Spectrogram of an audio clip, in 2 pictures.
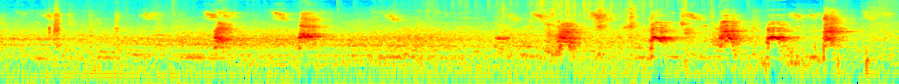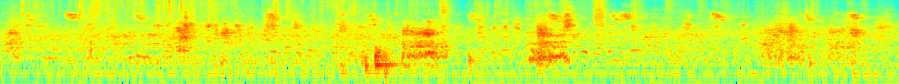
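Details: Shiba Inu puppies energetically playing chase: short high yips and small barks scattered through the clip, loudest in the first half, over constant scuffling, thumping and rustling noise.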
